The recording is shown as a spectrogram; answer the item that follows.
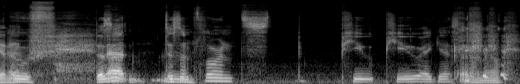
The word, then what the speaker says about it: Pugh: Pugh? Midsummer Girl. Pugh, yeah, Midsummer Girl.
